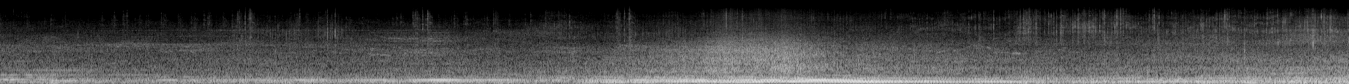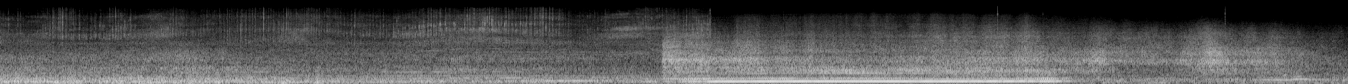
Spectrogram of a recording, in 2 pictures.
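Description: High-performance car engines running and revving across several cuts, with a louder stretch a few seconds in and an abrupt, louder steady engine note from about two-thirds of the way through that drops away a few seconds later.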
